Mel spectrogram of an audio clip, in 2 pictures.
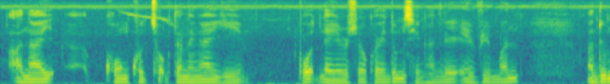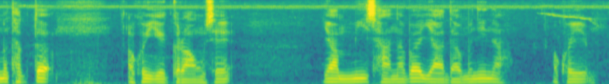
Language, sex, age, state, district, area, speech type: Manipuri, male, 18-30, Manipur, Chandel, rural, spontaneous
